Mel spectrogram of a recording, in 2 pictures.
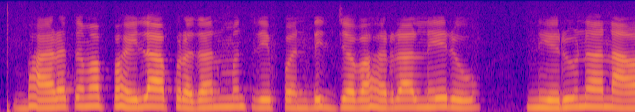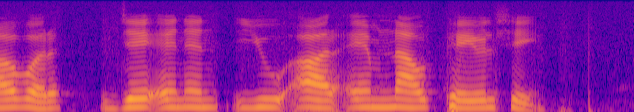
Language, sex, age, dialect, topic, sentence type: Marathi, female, 18-24, Northern Konkan, banking, statement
